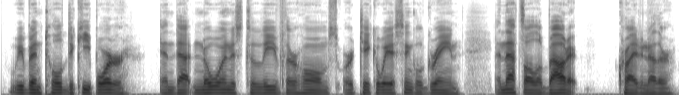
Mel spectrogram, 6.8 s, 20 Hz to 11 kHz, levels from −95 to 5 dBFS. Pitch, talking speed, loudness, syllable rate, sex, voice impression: 100 Hz, 245 wpm, -19 LUFS, 6.9 syllables/s, male, masculine, middle-aged, thick, slightly muffled, slightly calm, slightly wild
